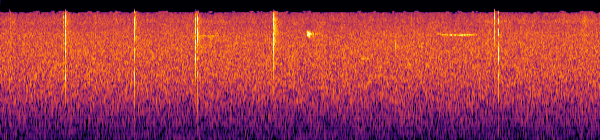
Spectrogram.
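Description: Steady, even outdoor hiss of a fir wood, with sharp clicks about once a second during the first few seconds and a couple of brief, faint high peeps.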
